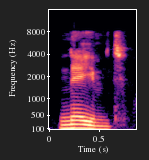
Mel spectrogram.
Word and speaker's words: named: practice this one here it ends with an m and the word is named named okay give me a D sound you gave me a t we want named named okay all right so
